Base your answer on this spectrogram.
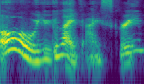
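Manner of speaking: scornful, disapproving, high, shaming, mocking tone. Showing how someone who disagrees might reply, in a shaming tone. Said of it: "That's a shaming tone of voice".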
